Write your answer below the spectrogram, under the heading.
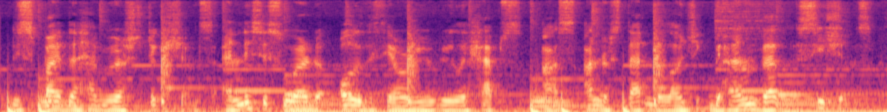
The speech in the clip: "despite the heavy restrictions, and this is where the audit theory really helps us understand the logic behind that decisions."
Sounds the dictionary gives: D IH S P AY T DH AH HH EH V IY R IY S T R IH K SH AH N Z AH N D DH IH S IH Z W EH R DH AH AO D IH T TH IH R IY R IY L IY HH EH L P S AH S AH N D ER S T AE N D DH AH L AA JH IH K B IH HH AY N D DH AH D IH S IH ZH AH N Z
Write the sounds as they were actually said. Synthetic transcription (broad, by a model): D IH S P AY T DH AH HH EH V IY R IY S T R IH K SH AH N S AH N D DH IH S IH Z W EH R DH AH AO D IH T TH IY R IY R IY L IY HH EH L P S AH S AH N D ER S T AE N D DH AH L AA JH IH K B IH HH AY N D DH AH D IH S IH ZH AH N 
